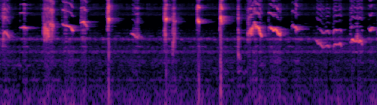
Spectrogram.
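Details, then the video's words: Sunbird song for training other birds and getting them excited: a lively, nearly continuous series of high chips, twitters and short warbled phrases, some notes sliding downward, with a faint background hum. "Masteran KOLIBRI ninja gacor , agar CEPAT EMOSI"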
